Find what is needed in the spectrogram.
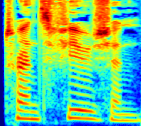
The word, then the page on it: transfusion: American English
